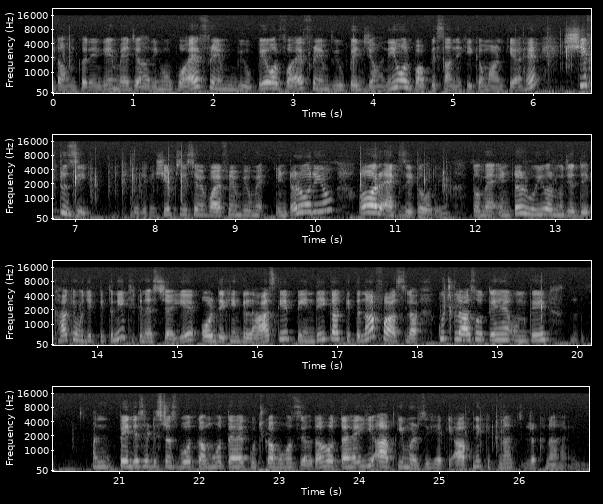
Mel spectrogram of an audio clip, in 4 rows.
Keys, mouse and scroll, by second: 1.2 click, 1.6 click, 6.4 shift+z, 7.0 shift+z, 11.8-12.2 scroll up 3, 12.2-13.6 shift+middle drag, 13.6 s, 25.6 shift+z, 25.8 scroll down 4.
